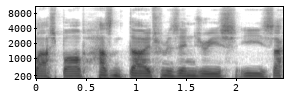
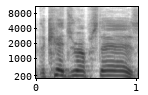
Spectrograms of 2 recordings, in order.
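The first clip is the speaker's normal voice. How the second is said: mock alarm; 11 semitones higher than usual. Everyone downstairs raises the alarm.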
